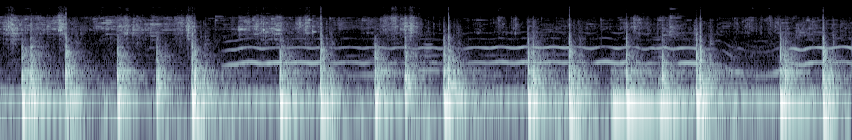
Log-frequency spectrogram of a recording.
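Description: Barrel drums beaten with sticks in a quick, steady rhythm, about four to five strokes a second. A high wavering note is held over the drumming from about a second in, stops, and starts again near the end.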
